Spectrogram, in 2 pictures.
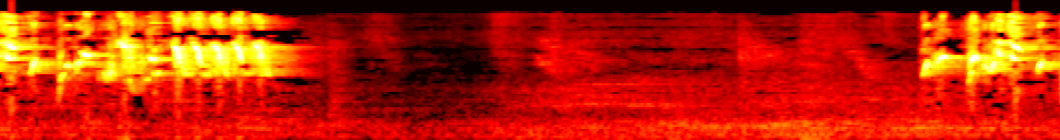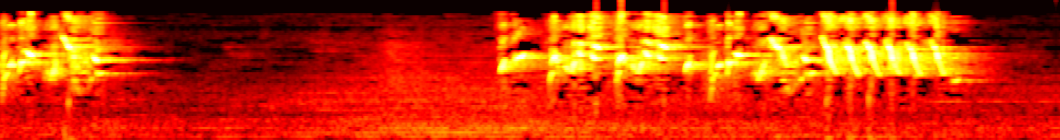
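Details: Wild European goldfinch singing for mating, used to teach a captive goldfinch to sing: three bursts of rapid, tinkling twitters and buzzy trills, each lasting one to two seconds, separated by quiet pauses with a faint low hum.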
